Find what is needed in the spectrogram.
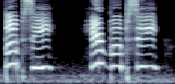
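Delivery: high sing-song calling; old lady calling a cat. A narrator's reading. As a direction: call the cat from afar. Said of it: "the woman called out".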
